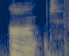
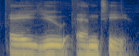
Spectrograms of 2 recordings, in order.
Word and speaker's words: aunt: know it's the one the classic one because it's always mentioned is Aunt a-u-n-t my aunt versus Aunt now that one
